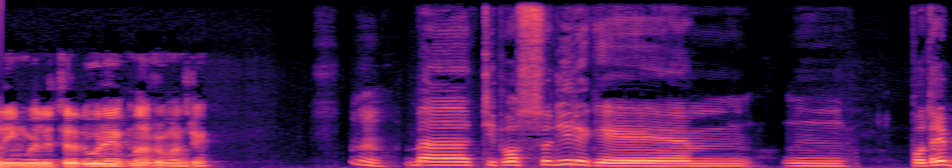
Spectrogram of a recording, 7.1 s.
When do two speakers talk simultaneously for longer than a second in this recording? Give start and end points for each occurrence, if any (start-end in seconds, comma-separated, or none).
none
